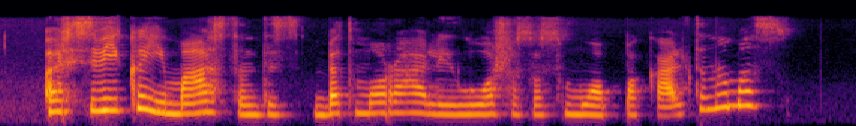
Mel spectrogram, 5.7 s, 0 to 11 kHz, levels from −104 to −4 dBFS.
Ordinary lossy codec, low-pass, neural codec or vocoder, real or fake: AAC, 48 kbps; 7.2 kHz; none; real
